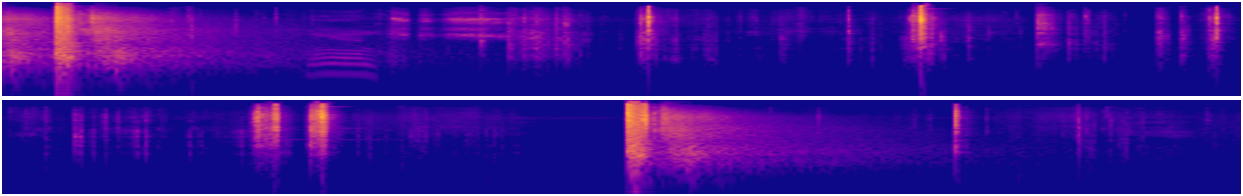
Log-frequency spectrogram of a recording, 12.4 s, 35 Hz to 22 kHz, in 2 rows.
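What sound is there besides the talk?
Zastava M92 rifle firing reloaded rounds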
